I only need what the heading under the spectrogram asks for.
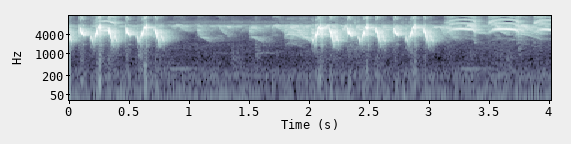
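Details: Bar-winged prinia song used as a lure to draw wild, actively singing birds. High, sharp chirps come in two rapid bursts of about six notes each, followed by thinner arched whistles near the end. No other clear sounds.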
